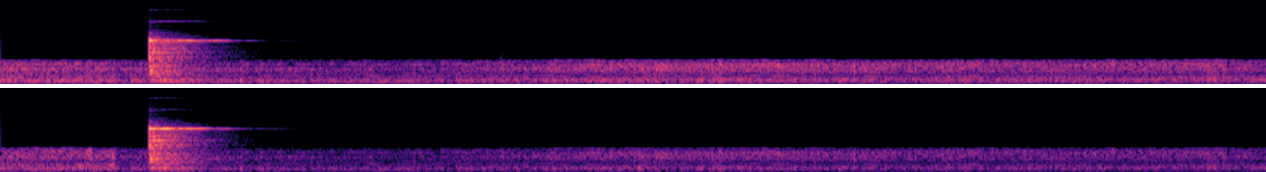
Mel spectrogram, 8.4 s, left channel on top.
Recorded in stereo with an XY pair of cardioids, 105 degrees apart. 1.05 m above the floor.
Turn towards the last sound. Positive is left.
turn(degrees=5)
